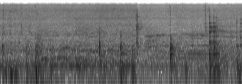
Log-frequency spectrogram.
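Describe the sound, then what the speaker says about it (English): Cooked hamburger, onions and pasta are stirred in a pan, a soft scraping shuffle with short spoon clicks and taps against the pan, close and fairly quiet, with no talking. "Mix this up."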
